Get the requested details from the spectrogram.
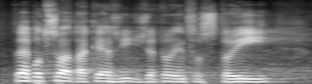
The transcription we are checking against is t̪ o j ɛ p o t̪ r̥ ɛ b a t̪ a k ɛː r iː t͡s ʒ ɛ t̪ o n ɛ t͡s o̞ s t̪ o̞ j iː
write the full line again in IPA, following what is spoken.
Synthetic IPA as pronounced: t̪ o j ɛ p o t̪ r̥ ɛ b a t̪ a k ɛː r iː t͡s ʒ ɛ t̪ o ɲ ɛ t͡s o̞ s t̪ o̞ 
